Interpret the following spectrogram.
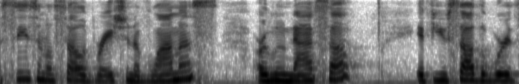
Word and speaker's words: Lughnasadh: like my last name, it certainly isn't spelled the way it is pronounced, but it is pronounced Lughnasadh.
